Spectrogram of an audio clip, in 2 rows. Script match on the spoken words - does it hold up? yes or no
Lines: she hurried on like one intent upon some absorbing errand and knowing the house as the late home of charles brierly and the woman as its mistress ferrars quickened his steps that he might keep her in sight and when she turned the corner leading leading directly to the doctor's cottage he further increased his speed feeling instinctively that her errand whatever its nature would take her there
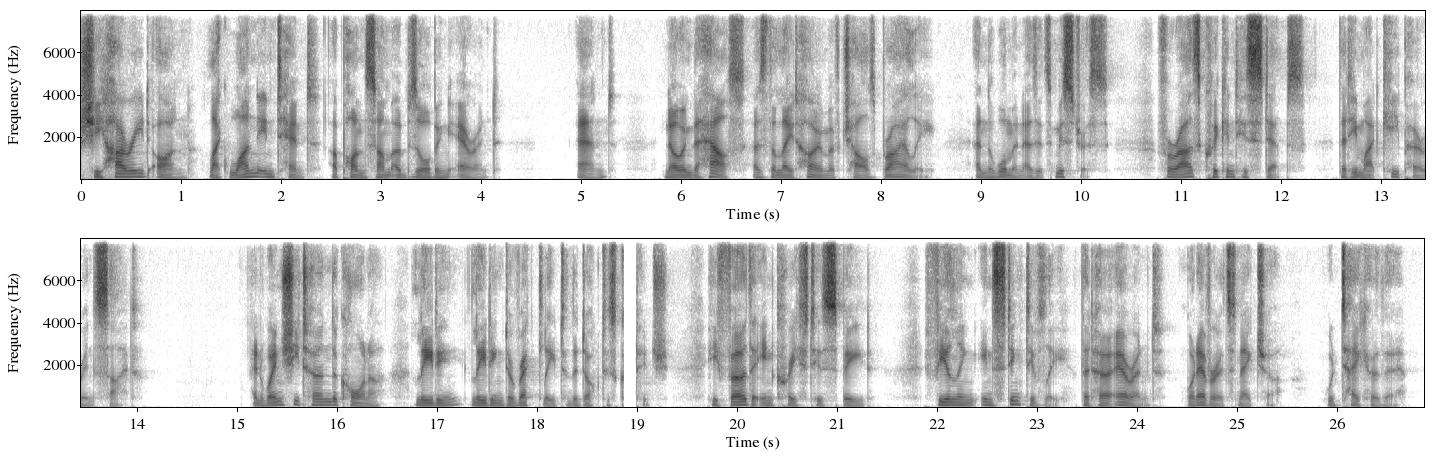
yes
